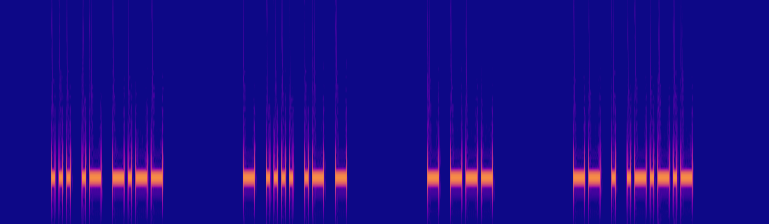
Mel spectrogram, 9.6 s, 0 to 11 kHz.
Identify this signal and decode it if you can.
Morse code, heard as a keyed tone, about 25 wpm, 700 Hz. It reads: SAY THAT TO ME.
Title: 3x Word-Spacing - Sentences from Top 300 Words - 25wpm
